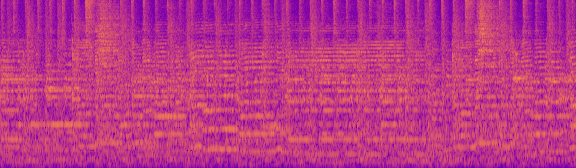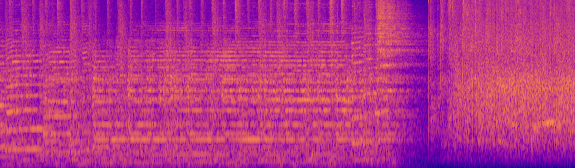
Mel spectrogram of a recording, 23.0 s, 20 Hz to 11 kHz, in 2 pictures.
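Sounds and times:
electric guitars: 0.0 - 19.5
electric bass: 0.0 - 19.6
keyboard: 0.0 - 19.8
drum kit with cymbals: 0.0 - 20.0
saxophones: 0.0 - 20.0.

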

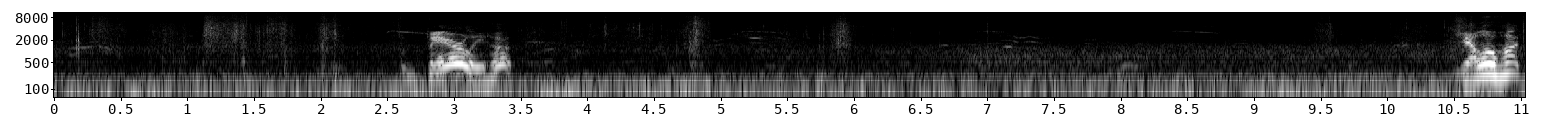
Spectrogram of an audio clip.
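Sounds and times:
leaves and stones crunching: 0.0 - 6.4, 9.4 - 11.0
low wind rumble: 0.0 - 11.0.

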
